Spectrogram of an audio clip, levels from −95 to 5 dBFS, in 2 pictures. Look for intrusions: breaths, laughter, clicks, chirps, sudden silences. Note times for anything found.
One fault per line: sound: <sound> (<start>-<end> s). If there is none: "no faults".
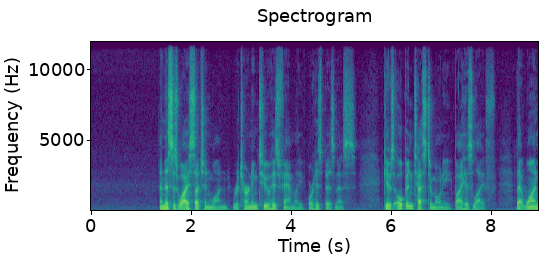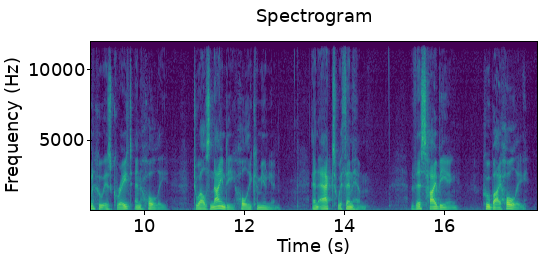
no faults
